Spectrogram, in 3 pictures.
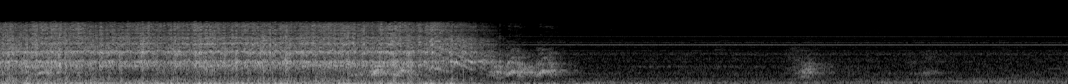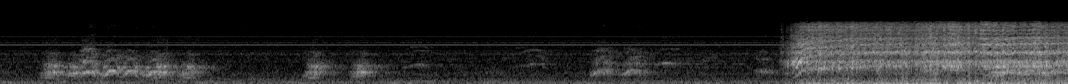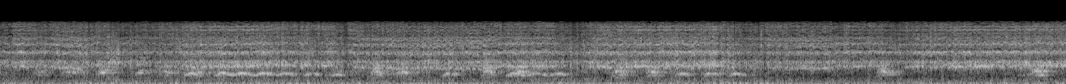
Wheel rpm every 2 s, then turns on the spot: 230, 230, 70, 0, 0, 0, 0, 0, 0, 100, 230, 220, 220, 220, 220, 220.
none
